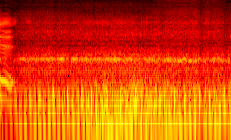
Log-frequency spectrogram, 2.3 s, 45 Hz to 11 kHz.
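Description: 2010 Yamaha WR250R dual-sport motorcycle under way, its single-cylinder engine running steadily under wind rush on the helmet-mounted camera, with a faint steady whine.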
